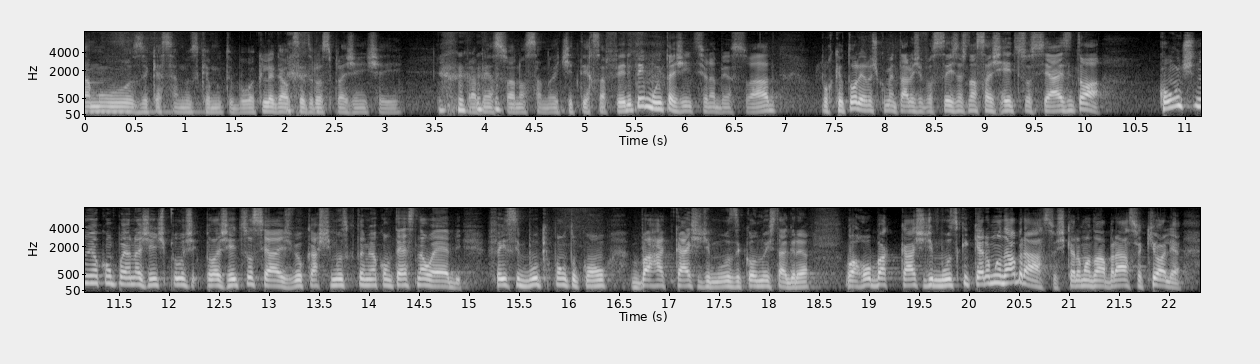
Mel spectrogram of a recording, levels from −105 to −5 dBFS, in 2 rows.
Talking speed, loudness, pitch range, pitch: 210 wpm, -31 LUFS, 120-170 Hz, 145 Hz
